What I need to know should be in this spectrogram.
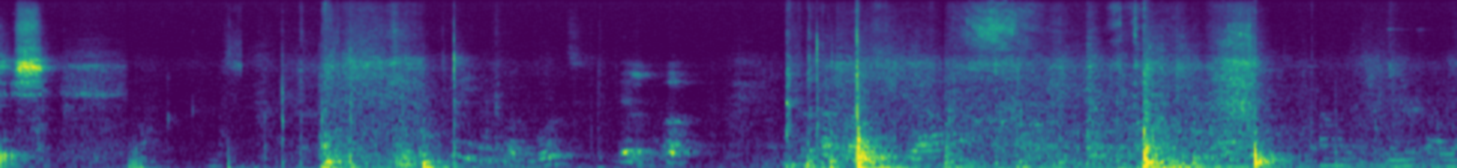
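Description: A cardboard box rubs and knocks as it is handled.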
